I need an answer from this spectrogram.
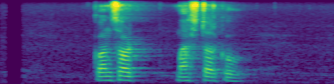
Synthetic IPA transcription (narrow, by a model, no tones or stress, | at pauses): kʌnsʌrʈ̚ | masʈʌrko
